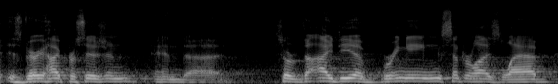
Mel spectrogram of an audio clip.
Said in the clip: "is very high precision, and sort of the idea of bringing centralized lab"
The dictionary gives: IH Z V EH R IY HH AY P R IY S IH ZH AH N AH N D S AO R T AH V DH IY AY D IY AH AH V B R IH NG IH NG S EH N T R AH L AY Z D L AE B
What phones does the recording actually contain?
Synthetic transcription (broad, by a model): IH Z V EH R IY HH AY P R IY S IH ZH AH N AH N S AO R T AH V DH IY AY D IY AH AH V B R IH NG IH NG S EH N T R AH L AY Z D L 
